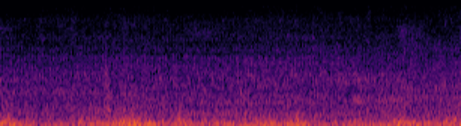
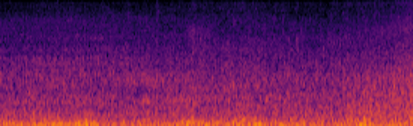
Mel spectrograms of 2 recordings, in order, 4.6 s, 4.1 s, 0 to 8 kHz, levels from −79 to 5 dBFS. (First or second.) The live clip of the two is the first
